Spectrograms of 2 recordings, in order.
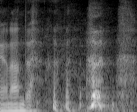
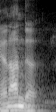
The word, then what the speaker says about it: Ananda: Westerners say Ananda. A is silent. We say Ananda.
